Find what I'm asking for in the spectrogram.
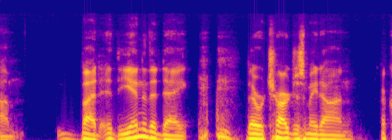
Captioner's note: clears throat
